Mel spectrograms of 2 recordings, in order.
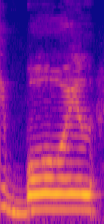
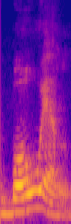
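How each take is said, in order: First: A smooth oi vowel with no w glide. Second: An extra w glide splits the vowel. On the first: The speaker calls it right. "when it should be oi" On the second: The speaker calls it wrong. "so we even add W"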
